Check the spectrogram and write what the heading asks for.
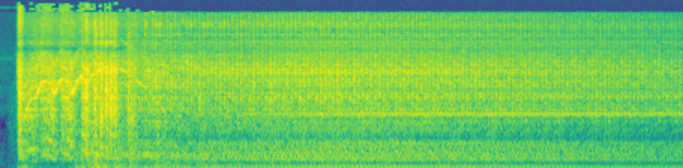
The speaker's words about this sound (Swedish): Ja, ljudet av en dieselmotor som startas, det kommer ju kanske vara ett minne blott här i framtiden.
